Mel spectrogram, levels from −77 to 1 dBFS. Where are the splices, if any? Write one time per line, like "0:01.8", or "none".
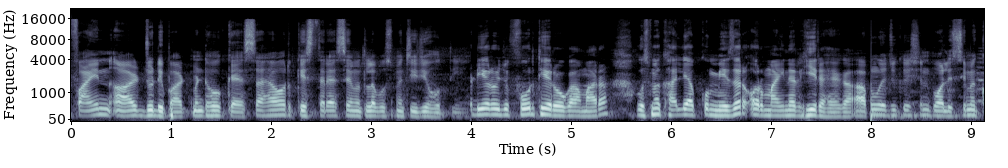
0:04.0
0:08.0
